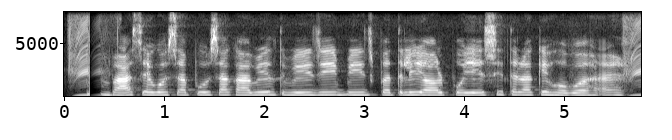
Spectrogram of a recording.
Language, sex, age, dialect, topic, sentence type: Magahi, female, 18-24, Southern, agriculture, statement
